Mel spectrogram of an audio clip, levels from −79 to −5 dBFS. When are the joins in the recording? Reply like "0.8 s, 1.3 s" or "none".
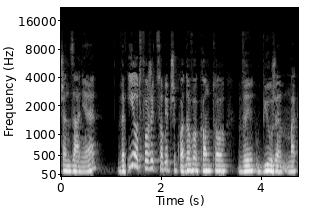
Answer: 1.3 s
